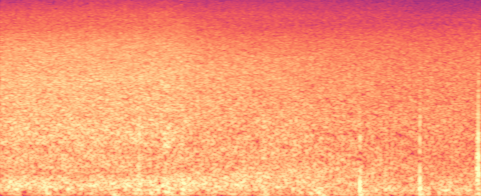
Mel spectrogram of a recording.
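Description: Steady rush of flowing creek water, easing slightly over the last second or two, with a few light knocks near the end.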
